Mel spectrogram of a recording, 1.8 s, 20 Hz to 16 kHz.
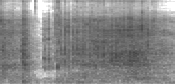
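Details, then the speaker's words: Repaired Marx Union Pacific E7 model locomotive running on track at low speed: a few light clicks, then a smooth, even high-pitched gear whir with slight normal gear mesh noise, no binding, grinding or stutter. "you can hear a little bit of uh gear noise which is prototypical for these engines uh as the gears meshed together but it's not a real live ground"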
